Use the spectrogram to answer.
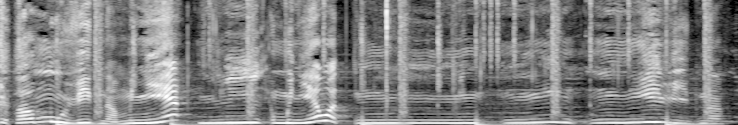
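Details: Female streamer, speaking Russian, who says she stutters on every word and has medical documents; another speaker accuses her of faking it; stuttering.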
